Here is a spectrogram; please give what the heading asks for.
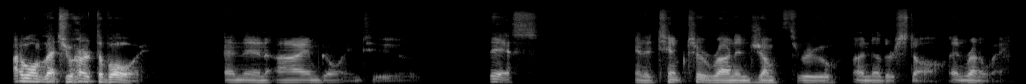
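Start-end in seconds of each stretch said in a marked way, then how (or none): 0.1-1.4 firm, calm, steady, stern raised yell. Speaking in character to pursuers, hand out toward a companion: in-character yell, calm and stern. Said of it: "I'm gonna yell".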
